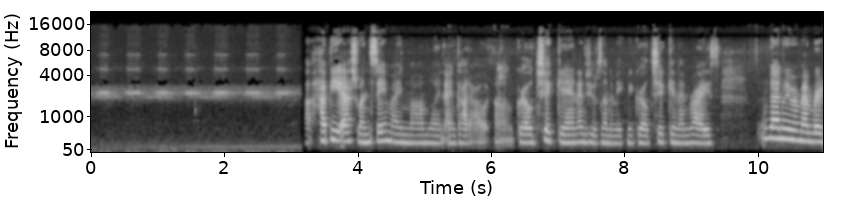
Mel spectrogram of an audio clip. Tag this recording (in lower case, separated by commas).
speech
